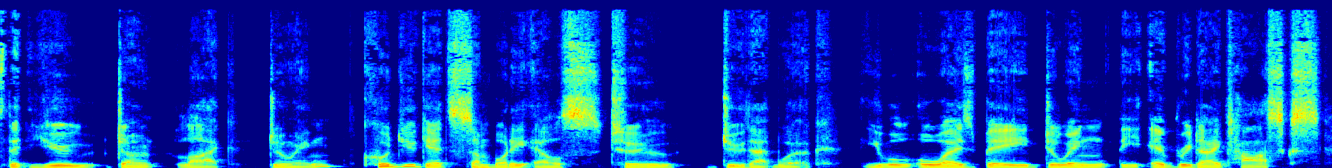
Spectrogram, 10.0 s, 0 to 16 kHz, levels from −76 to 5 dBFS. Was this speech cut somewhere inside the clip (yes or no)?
yes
